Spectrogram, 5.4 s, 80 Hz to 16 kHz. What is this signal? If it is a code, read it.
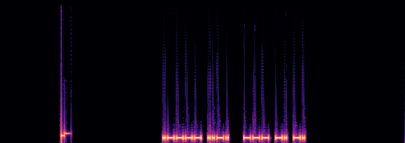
Morse code, heard as a keyed tone, about 40 wpm, 700 Hz. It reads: 1F ONN
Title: Field Day Exchanges Encore - 40wpm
